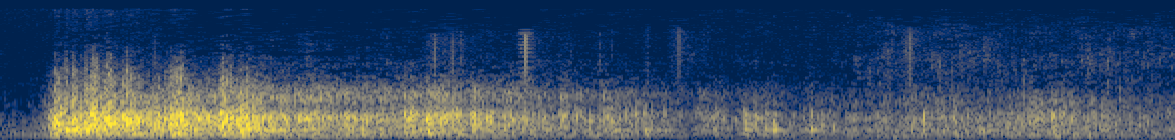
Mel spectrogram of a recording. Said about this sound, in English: And the sky became full of clouds like a sea full of fish. The two families watched, excited and yet horrified. And then the thunder came.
